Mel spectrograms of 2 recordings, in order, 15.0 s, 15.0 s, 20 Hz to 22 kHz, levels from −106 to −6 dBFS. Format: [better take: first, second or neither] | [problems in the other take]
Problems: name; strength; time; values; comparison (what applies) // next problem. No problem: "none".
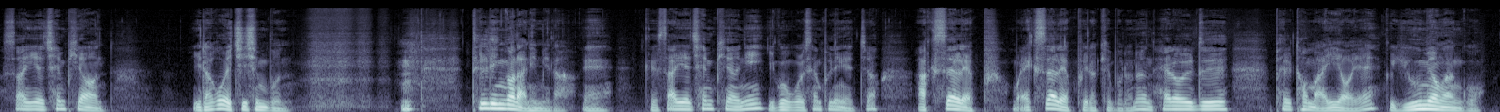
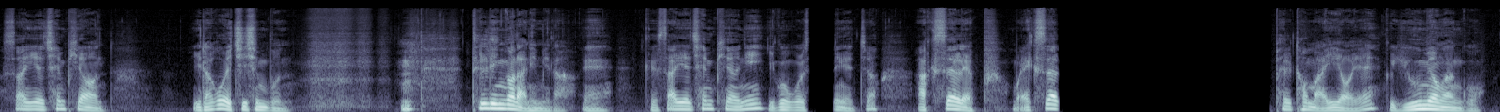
first | audio cutting out; at 8 s and at 11 s for 2 s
